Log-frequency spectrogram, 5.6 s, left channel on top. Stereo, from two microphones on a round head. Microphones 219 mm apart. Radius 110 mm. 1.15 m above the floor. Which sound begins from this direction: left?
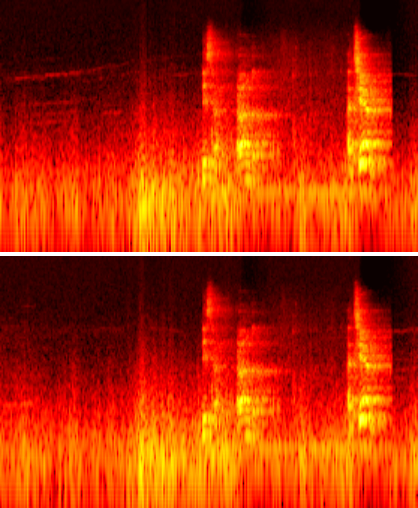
Running footsteps, at 2.7 s.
